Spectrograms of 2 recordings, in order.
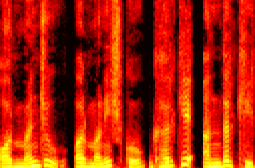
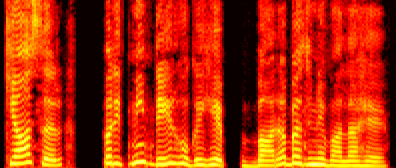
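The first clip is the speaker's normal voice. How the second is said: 1 mild protest; 6 semitones higher than usual. Acted. Worker protests late work.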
